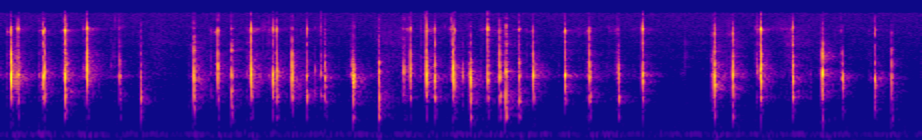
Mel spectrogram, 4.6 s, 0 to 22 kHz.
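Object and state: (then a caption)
Mechanical keyboard with metal case. Two hands type steadily with their fingertips on a full-size mint-green Cyberboard R3 mechanical keyboard with a metal case, plastic keycaps and Holy Panda switches, resting on a desk. The result is a fast, uneven run of short, bright, crisp clacks that stop almost instantly, with brief gaps between bursts and a faint low hum underneath.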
